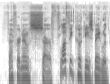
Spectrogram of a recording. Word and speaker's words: Pfeffernuss: How do you pronounce that? – Pfeffernuss? – I remember us last year talking about how to pronounce this word. A year ago, we were also arguing over how to pronounce this. – Pfeffernuss? – I think it's Pfeffernuss, yes.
